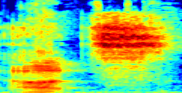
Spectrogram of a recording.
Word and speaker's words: Utz: But I can't I'm not sure how you pronounce the brand of chip, but it's like UTZ Utz or Ootz.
